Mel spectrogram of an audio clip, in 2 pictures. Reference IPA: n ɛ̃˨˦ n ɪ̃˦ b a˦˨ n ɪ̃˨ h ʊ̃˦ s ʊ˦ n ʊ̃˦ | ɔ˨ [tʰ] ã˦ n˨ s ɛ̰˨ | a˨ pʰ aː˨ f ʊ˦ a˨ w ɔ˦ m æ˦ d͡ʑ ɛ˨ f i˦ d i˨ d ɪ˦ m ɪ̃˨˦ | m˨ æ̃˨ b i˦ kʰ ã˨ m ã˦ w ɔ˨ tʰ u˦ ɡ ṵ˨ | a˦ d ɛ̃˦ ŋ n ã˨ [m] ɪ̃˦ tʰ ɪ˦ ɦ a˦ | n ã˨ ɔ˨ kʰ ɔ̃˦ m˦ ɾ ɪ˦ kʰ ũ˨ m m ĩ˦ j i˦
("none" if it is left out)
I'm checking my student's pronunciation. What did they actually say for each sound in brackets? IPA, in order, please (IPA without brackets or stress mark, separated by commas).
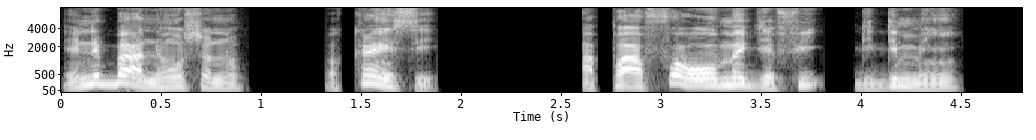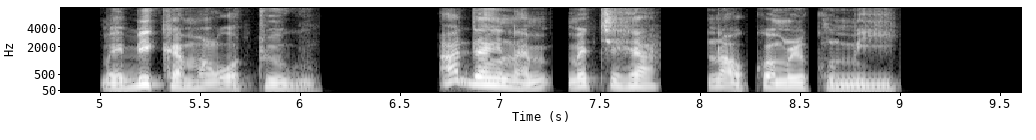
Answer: kʰ, m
